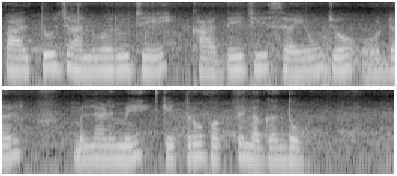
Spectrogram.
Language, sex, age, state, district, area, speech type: Sindhi, female, 30-45, Gujarat, Surat, urban, read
